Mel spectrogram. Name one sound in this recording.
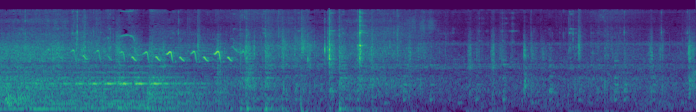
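Footsteps tread through grass and leaves.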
